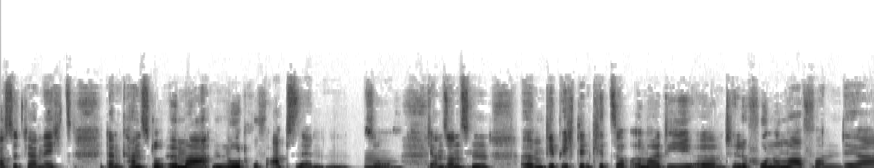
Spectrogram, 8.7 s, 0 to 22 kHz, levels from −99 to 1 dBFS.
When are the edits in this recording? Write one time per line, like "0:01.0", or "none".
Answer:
0:04.3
